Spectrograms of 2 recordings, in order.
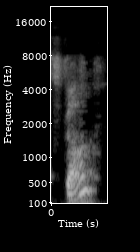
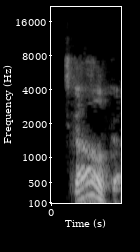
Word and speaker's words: skulk: How do you say that? Skunk? Oh, no, Skulk.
